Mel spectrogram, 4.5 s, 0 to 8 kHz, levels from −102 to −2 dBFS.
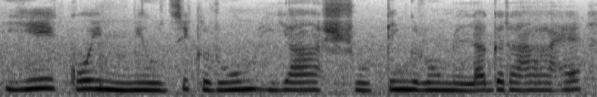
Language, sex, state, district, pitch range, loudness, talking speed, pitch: Hindi, female, Himachal Pradesh, Shimla, 225-255 Hz, -13 LUFS, 135 wpm, 235 Hz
